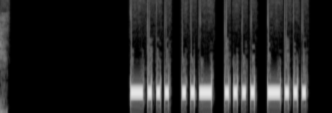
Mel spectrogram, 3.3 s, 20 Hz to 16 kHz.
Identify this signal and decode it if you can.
Morse code, heard as a keyed tone, about 27 wpm, 700 Hz. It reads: BUHB
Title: Four Challenging Letter-Number Combinations 28wpm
